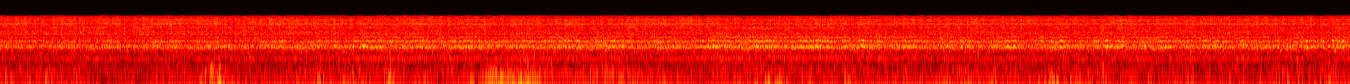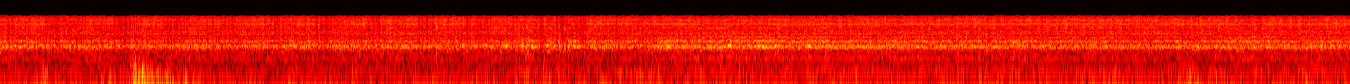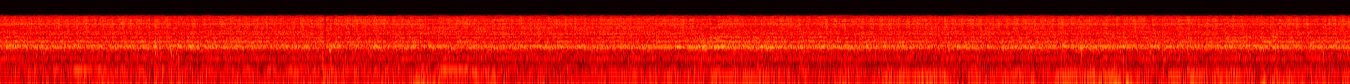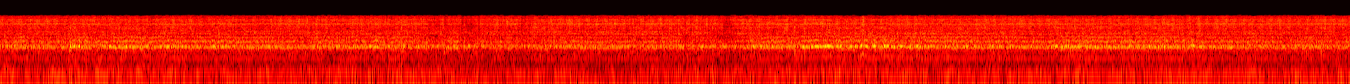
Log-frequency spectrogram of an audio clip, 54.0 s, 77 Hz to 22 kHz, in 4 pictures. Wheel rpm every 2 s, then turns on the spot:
110, 110, 110, 110, 120, 110, 120, 110, 110, 120, 110, 110, 110, 110, 110, 110, 110, 120, 120, 110, 110, 110, 110, 120, 120, 120, 110.
none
